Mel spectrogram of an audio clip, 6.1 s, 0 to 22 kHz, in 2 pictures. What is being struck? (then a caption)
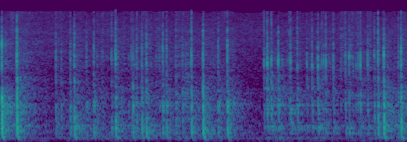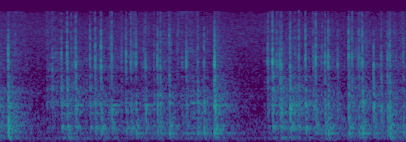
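Wooden tabletop. Fingernails and fingertips of both hands tap and scratch fast directly on a solid, light wooden tabletop. The result is a dense run of short, dry clicks and scrapes with a warm low-mid body and almost no ring. Brief lulls fall around 2, 3.4 and 5 seconds.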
